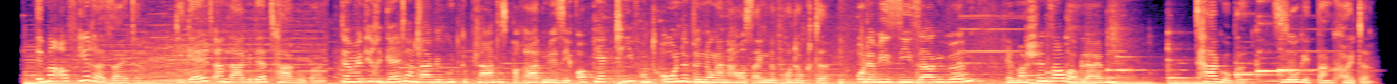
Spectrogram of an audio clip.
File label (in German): Werbung; Targobank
